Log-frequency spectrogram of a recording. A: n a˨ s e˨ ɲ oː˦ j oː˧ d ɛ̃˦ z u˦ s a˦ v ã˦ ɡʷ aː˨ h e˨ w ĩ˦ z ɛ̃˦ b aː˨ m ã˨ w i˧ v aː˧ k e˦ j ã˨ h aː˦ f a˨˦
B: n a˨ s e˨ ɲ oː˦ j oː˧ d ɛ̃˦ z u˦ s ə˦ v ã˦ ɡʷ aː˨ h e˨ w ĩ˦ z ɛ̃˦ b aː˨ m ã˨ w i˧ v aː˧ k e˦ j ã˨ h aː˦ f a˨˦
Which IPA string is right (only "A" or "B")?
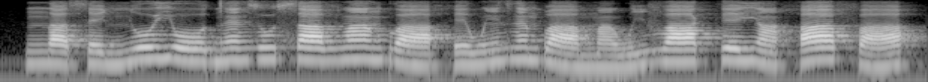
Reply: A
